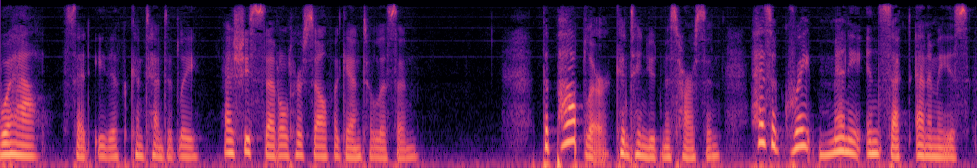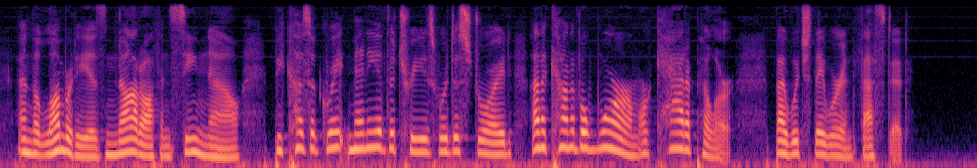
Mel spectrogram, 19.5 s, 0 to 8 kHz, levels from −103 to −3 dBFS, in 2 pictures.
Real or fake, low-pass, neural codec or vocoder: real; 7.2 kHz; none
